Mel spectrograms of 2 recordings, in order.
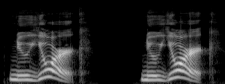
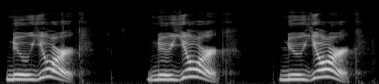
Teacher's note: As you can hear, we're stressing the second word, York.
